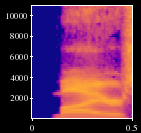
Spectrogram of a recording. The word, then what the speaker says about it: Meijer: He left an area Meijer store. Did I say that right? – Meijer store.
